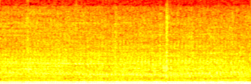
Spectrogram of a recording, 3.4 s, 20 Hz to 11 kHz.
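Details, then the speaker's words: New 2019 Ski-Doo MXZ Blizzard 600R E-TEC two-stroke, stored a year in its crate, run only minutes before, cold and in break-in mode: slightly uneven, lumpy idle with faint rattle and the windshield shaking; rough idle before warm-up. "rough idle you see the windshield shake in there a little bit you just hold that it kinda stops but I'll let it warm up a bit"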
